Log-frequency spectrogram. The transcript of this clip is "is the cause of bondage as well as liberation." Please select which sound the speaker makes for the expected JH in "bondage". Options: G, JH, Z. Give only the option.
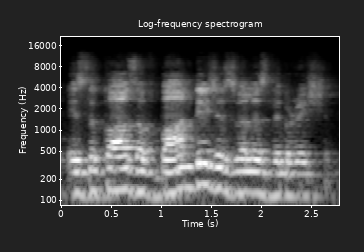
JH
